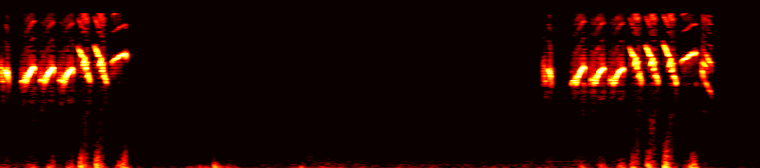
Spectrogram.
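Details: Double-collared seedeater, a quick and strong-singing coleiro, delivering two fast bursts of ringing upslurred whistles, about ten notes each, separated by a four-second pause with faint thuds.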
